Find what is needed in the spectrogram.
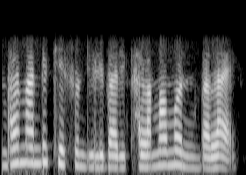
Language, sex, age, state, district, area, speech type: Bodo, female, 45-60, Assam, Chirang, rural, conversation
